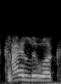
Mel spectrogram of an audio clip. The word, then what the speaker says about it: Kalua: I hope I said that right. Welcome to the show today. – Great to be here. Thanks for having me. – Absolutely. – It's Kalua, Kona, just to correct the pronunciation there.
